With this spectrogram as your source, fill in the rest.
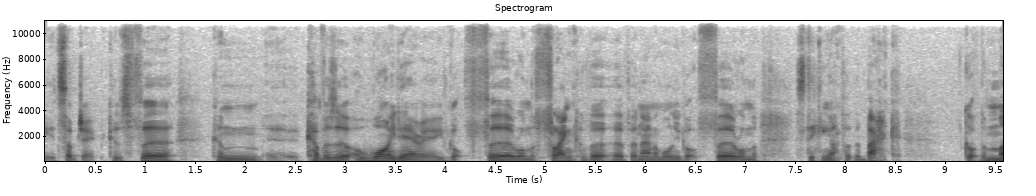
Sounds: speech

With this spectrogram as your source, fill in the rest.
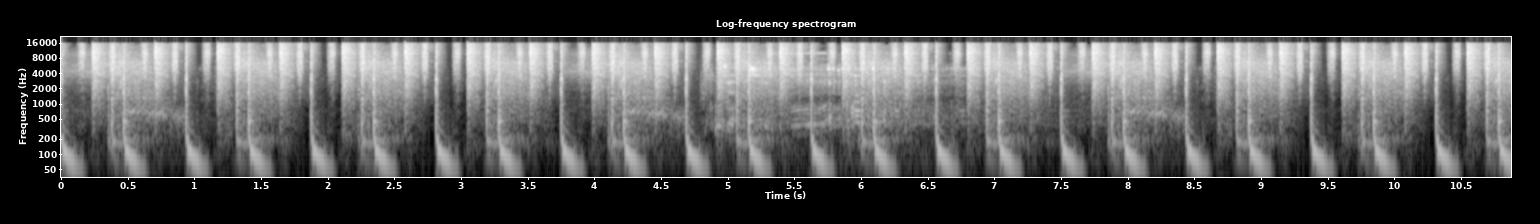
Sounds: house music
dance music

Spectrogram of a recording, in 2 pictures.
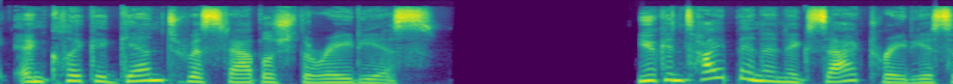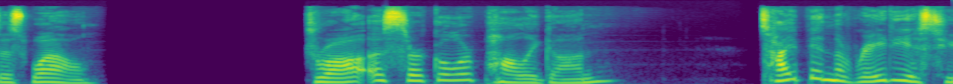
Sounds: speech

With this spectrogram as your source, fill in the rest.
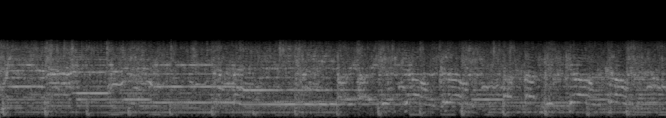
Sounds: music

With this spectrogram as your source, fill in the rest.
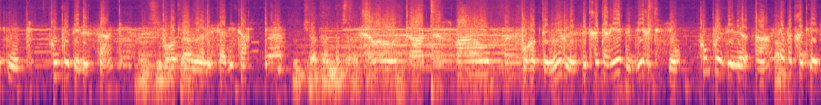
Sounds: music
speech

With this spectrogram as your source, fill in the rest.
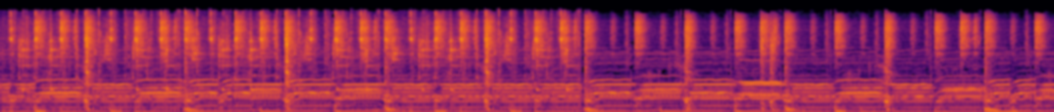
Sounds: music

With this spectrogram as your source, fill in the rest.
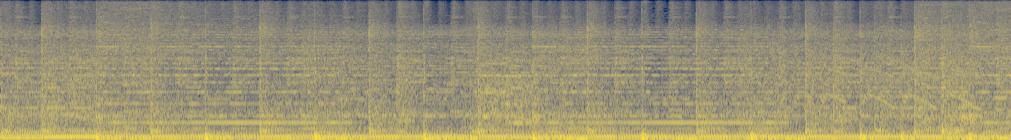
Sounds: music

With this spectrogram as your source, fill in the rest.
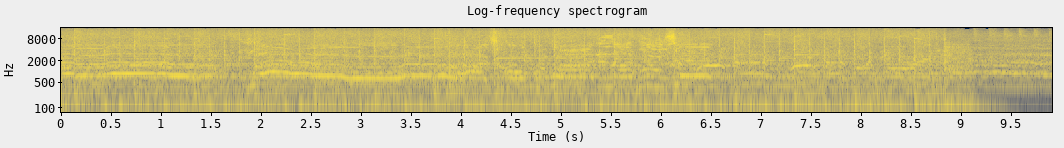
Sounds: pop music
funk
music

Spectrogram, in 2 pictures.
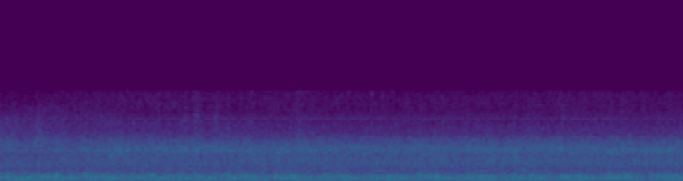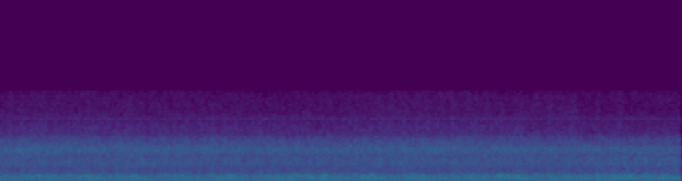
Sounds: vehicle
speech

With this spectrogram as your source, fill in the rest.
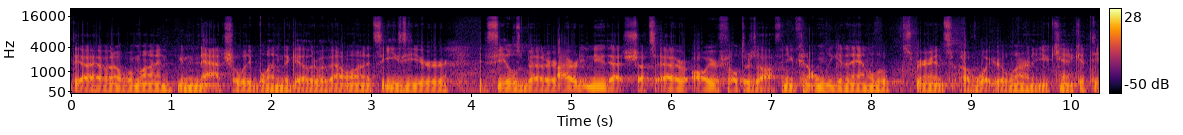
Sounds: speech

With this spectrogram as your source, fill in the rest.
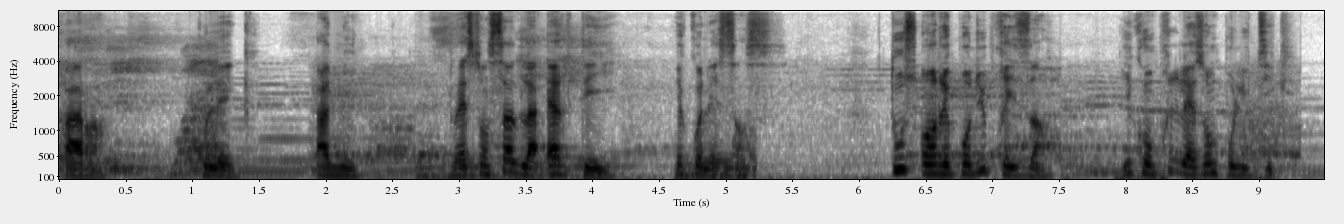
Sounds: music
speech

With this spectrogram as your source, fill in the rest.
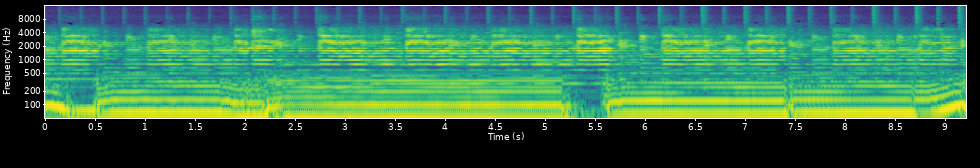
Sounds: music

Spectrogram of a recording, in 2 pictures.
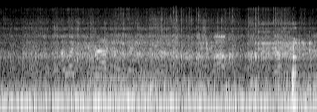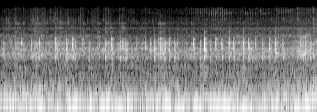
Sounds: speech
vehicle

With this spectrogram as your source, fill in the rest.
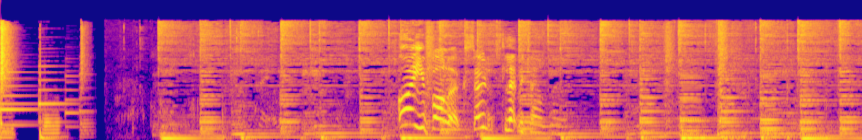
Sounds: speech
music

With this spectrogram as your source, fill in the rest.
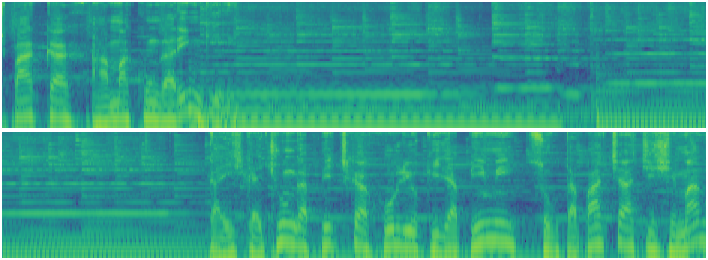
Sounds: speech
music

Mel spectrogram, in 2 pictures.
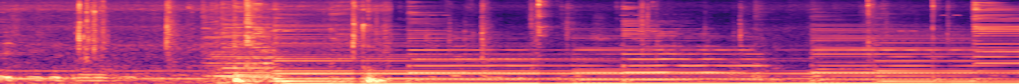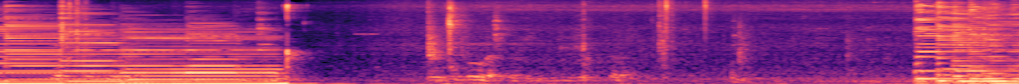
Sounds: speech
music

